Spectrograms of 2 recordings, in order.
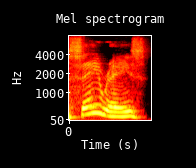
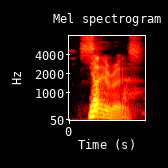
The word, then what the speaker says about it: Seres: is lemreal um the say raise is is you pronounce it as if it was spelled s-a-y hyphen r-a-y-s say race but it's s-e-r-e-s and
